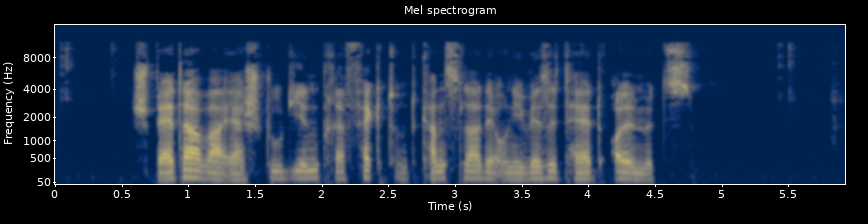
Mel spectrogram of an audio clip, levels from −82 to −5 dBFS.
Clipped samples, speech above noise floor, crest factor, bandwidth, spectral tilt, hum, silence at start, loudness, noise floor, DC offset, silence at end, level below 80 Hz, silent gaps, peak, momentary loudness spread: under 0.1%; 47 dB; 26 dB; 11.5 kHz; -2 dB/octave; none; 0.1 s; -25 LUFS; -74 dBFS; under 0.1%; 1.15 s; -66 dBFS; none; -2 dBFS; 10 LU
